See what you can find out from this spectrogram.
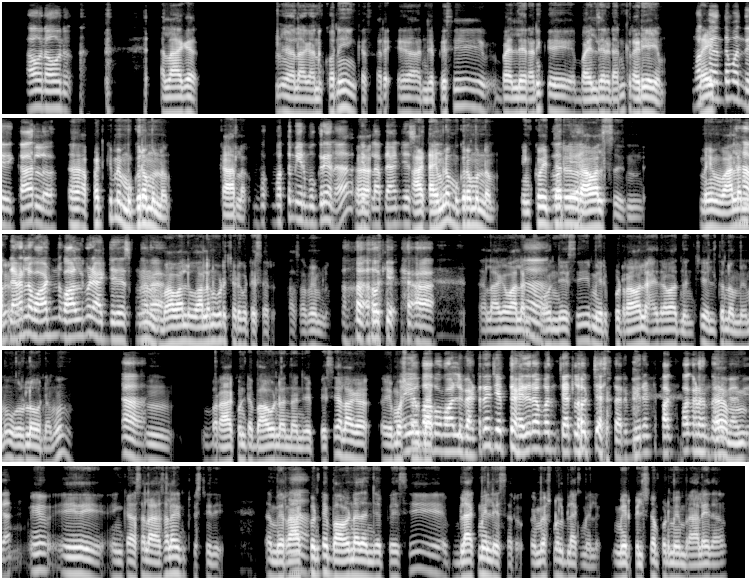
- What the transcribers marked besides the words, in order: chuckle; in English: "రెడీ"; in English: "నైట్"; in English: "ప్లాన్"; in English: "ప్లాన్‌లో"; in English: "యాడ్"; laughing while speaking: "ఓకే. ఆ!"; chuckle; in English: "ఎమోషనల్"; giggle; laughing while speaking: "ఎట్లా ఒచ్చేస్తారు? మీరంటే పక్క పక్కన ఉన్నారు కాదుగా"; in English: "ట్విస్ట్"; in English: "బ్లాక్ మె‌యిల్"; in English: "ఎమోషనల్ బ్లాక్‌మె‌యిల్"; tapping
- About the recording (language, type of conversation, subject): Telugu, podcast, మీ ప్రణాళిక విఫలమైన తర్వాత మీరు కొత్త మార్గాన్ని ఎలా ఎంచుకున్నారు?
